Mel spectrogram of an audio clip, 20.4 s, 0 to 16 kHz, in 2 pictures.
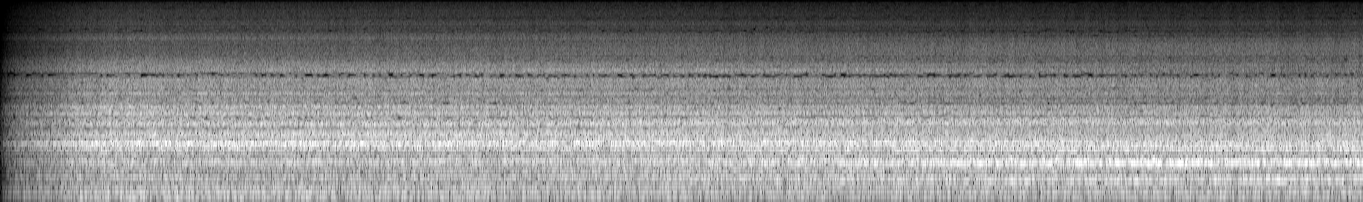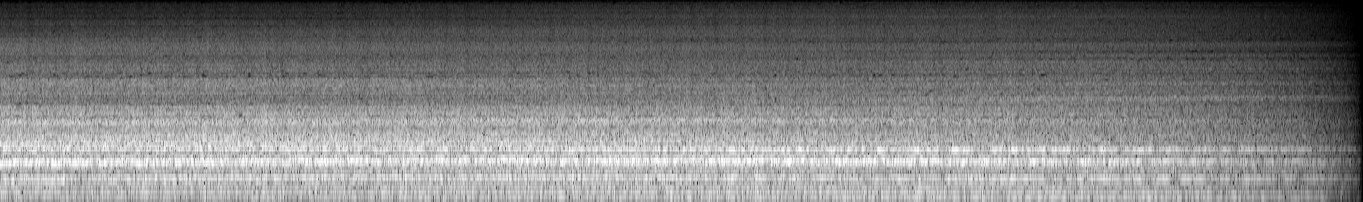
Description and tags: Dark Wind 3
a sound to give a sense of a chill.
